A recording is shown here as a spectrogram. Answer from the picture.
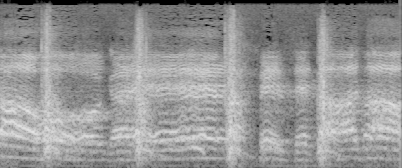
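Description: Men chanting a noha together while the crowd's hands slap their chests in matam, in a steady beat about once a second that cuts through the singing.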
